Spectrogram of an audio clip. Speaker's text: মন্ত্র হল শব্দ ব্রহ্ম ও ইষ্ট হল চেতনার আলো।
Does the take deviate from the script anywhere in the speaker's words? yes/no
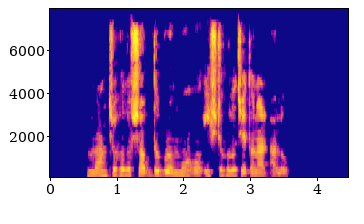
no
